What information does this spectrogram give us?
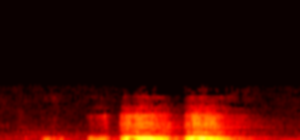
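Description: Throat clearing: a few rough, guttural rasps, starting with short soft catches and ending in two louder, drawn-out harsh clears, heard alone.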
